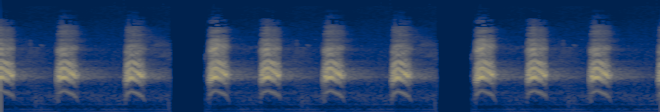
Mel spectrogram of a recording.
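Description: Cawing bird calls repeated in quick runs of about four, with short pauses between the runs.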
